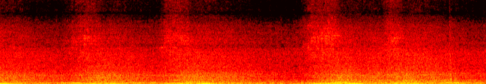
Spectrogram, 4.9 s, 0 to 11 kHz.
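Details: 1990 Nissan Safari after its crank no-start fault is fixed: the revs rise and fall smoothly in even blips about every two seconds and pull cleanly without stumbling; it runs normally.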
